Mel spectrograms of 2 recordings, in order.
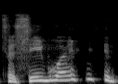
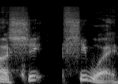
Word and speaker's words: Tshiebwe: You talk about Tshiebwe? Is that how you say it? No, Shibwe, right? I thought the T was silent.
